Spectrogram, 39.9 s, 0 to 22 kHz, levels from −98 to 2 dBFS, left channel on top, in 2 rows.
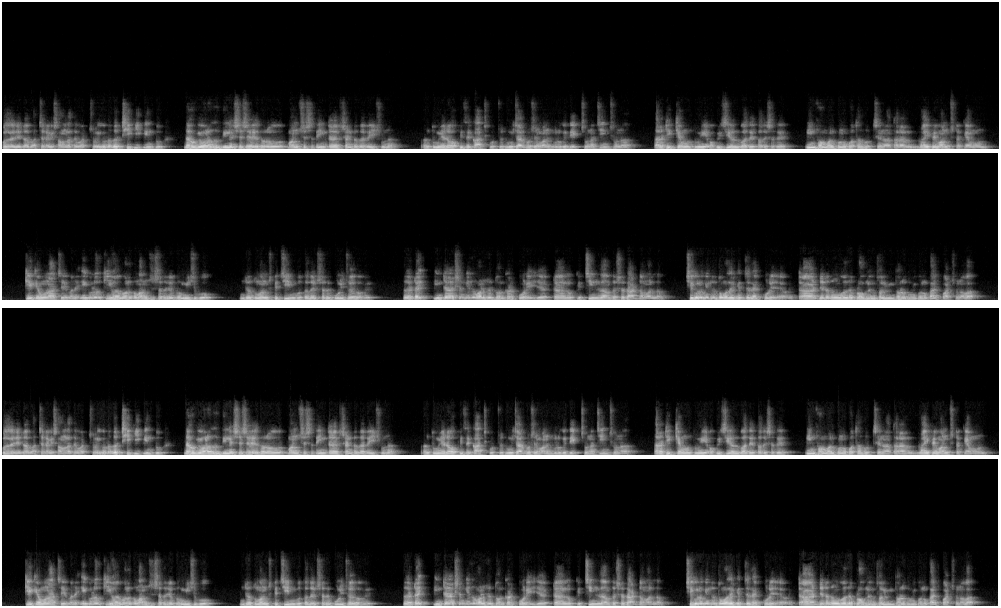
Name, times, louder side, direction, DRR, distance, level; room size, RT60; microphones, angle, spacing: voice 1, 0.0-3.2 3.6-7.8 8.4-12.6 13.0-15.7 16.1-19.7 20.4-24.1 24.7-27.3 28.0-33.2 33.6-39.4, equal, 40° right, 3 dB, 1.5 m, -22 dB
6.1 x 5.4 x 3.2 m, 0.38 s
head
